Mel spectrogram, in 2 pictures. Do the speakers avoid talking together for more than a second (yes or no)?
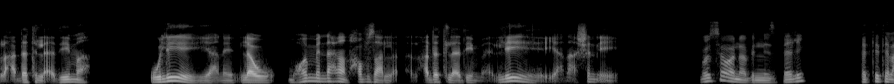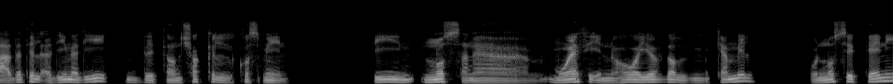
yes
